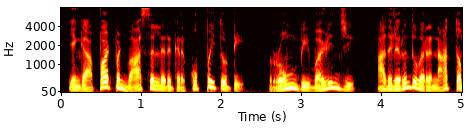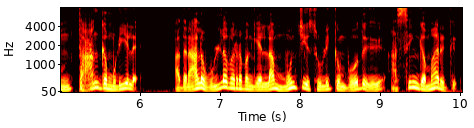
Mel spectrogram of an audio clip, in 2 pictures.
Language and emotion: Tamil, disgusted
